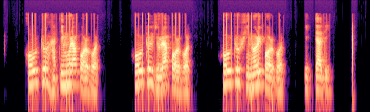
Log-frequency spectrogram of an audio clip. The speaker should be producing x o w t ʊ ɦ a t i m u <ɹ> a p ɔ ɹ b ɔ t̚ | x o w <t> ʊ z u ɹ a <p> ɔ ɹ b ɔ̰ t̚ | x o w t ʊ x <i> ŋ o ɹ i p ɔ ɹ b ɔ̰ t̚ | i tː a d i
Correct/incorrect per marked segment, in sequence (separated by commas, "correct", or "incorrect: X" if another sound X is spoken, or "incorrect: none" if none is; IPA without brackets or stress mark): correct, correct, correct, correct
